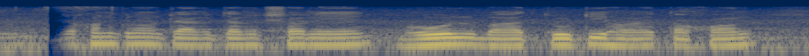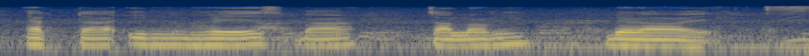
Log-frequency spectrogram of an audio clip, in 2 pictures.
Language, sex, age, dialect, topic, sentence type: Bengali, male, 18-24, Standard Colloquial, banking, statement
